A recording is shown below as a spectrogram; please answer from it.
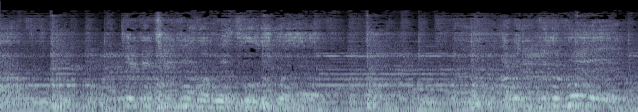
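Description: Live rock band playing an instrumental passage: a lead line bending in pitch over a steady bass and drums.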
